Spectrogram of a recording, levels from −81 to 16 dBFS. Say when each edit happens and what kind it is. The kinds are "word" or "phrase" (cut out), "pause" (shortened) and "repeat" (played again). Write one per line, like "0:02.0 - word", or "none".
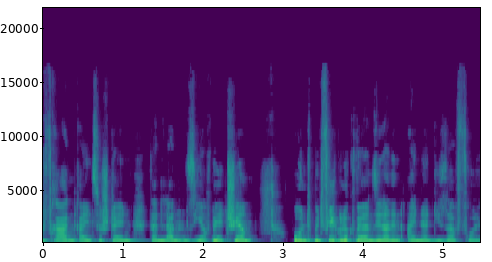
0:02.1 - word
